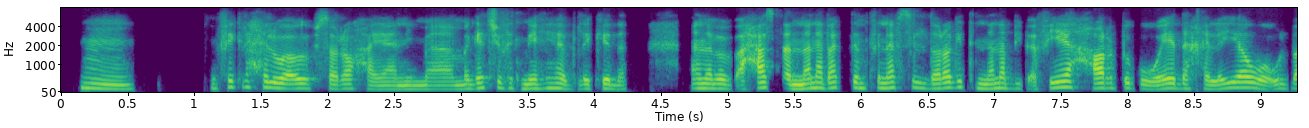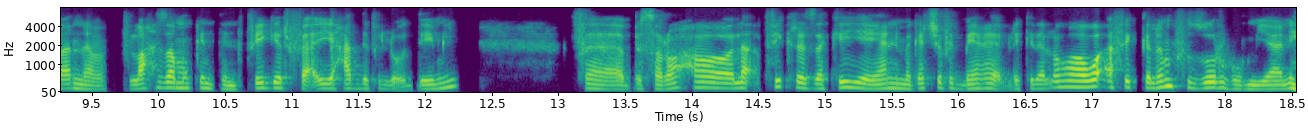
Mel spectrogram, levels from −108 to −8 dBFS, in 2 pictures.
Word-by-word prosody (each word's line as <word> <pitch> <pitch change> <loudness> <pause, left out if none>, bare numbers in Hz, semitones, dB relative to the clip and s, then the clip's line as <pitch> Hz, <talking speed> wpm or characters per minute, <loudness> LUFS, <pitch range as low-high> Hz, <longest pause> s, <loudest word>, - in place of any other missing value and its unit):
امم. 150 -5 -3 0.6
الفكرة 215 +6 -5
حلوة 180 -6 +2
أوي 165 +1 +2
بصراحة 155 -3 -3
يعني 135 0 -3
ما 135 0 -4
ما 140 +2 -4
جاتش 180 +4 -1
في 180 - -7
دماغي 160 +2 -3
قبل 155 - -6
كده. 150 -2 -2 0.5
أنا 170 0 +1
بابقى 160 -1 +1
حاسة 185 0 +3
إن 150 -1 +3
أنا 180 +3 +2
باكتم 185 0 -2
في 180 - -8
نفسي 190 +2 -2
لدرجة 185 +4 0
إن 160 -1 -2
أنا 180 +3 0
بيبقى 165 -2 -8
فيّا 200 +3 +2
حرب 175 -3 +3 0.2
جوايا 145 +3 +2
داخلية، 160 +3 0
وأقول 180 -4 0
بقى 160 0 +2
إن 160 -2 -2
أنا 135 -1 -2
في 150 - -7
لحظة 190 +4 +3
ممكن 180 -2 -3
تنفجر 180 +7 -1
في 180 - -1
أي 165 +1 +1
حد 160 0 -1
في - - -15
اللي 145 - -5
قدامي. 155 - -3 0.9
فبصراحة 165 +4 +2
لأ، 185 - +2
فكرة 220 -4 0
ذكية 175 +2 +1
يعني 165 +2 +1
ما 155 - -1
جاتش 170 +4 -2
في 185 - -4
دماغي 165 +1 -1
قبل - - -6
كده، 155 +1 -3
اللي 205 - -1
هو 215 0 +6
أوقف 225 +1 +6
الكلام 205 +3 +3
في 215 -6 -7
زورهم 165 -6 0
يعني، 145 +3 +2
165 Hz, 195 wpm, -25 LUFS, 155-185 Hz, 0.9 s, هو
